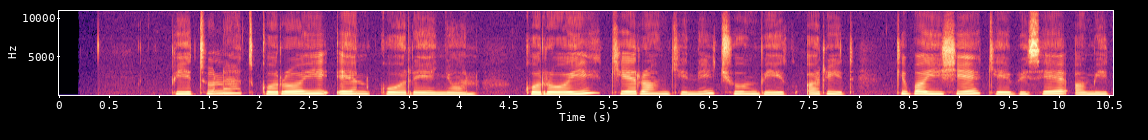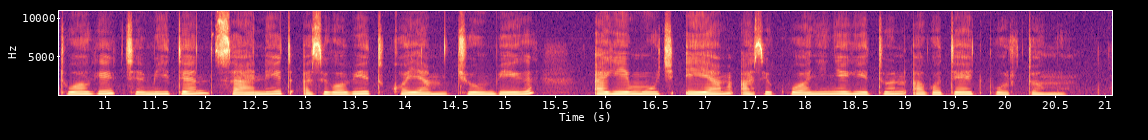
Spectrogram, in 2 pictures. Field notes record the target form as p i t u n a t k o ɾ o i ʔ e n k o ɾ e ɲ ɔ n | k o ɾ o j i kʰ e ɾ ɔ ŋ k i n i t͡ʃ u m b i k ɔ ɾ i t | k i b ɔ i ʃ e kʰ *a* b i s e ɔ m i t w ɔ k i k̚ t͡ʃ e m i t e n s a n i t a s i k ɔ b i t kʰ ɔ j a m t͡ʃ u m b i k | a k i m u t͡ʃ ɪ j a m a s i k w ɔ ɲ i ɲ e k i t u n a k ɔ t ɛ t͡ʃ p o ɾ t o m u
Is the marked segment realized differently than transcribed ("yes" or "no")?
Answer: yes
